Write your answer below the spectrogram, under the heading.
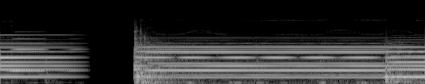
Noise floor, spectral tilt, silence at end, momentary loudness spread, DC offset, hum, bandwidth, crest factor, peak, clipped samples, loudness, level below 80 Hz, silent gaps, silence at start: -54 dBFS; -7 dB/octave; 0 s; 8 LU; under 0.1%; none; 8.8 kHz; 14 dB; -8 dBFS; under 0.1%; -21 LUFS; -46 dBFS; none; 0 s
